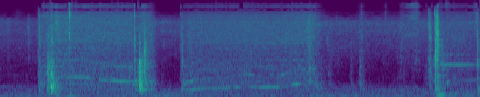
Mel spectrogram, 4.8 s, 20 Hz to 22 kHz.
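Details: 2002 GMC Sierra Z71 SLT driver's window after replacing the regulator with Dorman 740-644. Clicks, then a smooth motor whir of about a second each way, maybe slow. Owner suspects a weakening motor or a track needing grease, but it works.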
